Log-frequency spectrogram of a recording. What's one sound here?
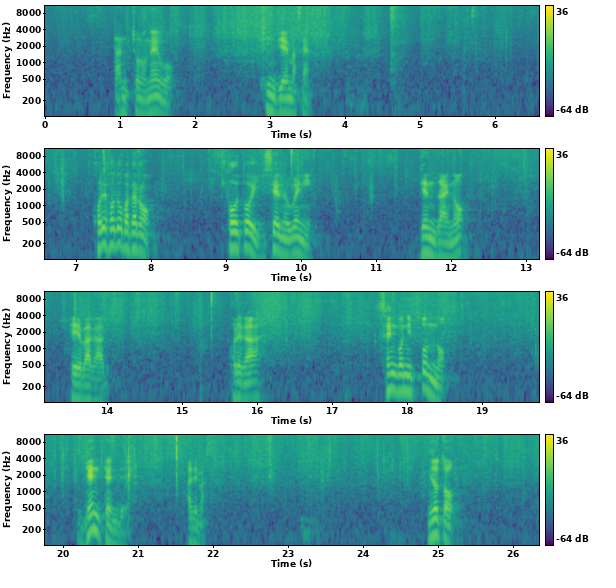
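A middle-aged man speaks slowly and formally into a microphone, with long pauses between phrases.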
